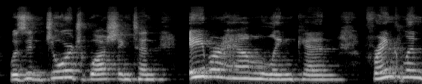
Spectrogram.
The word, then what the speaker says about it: Lincoln: The L in Lincoln, the second L, is silent. Lincoln. Lincoln.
